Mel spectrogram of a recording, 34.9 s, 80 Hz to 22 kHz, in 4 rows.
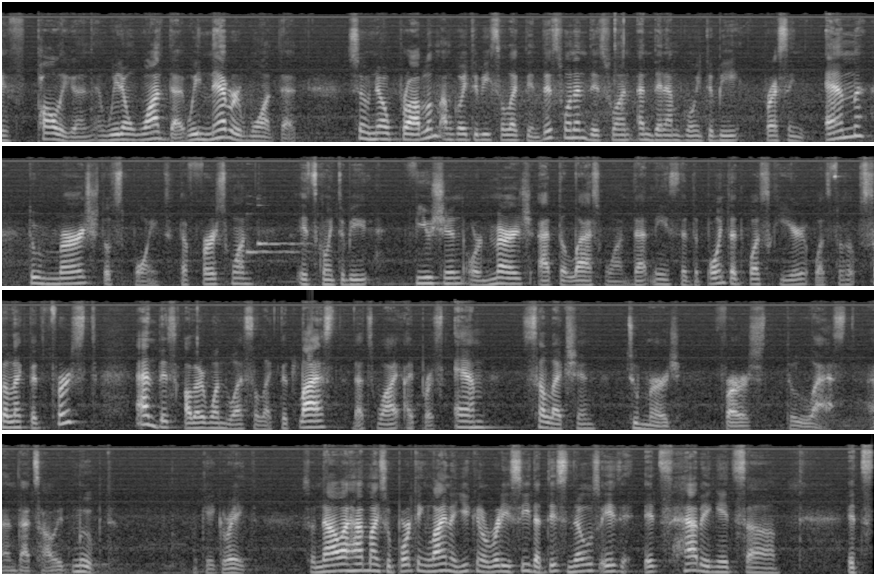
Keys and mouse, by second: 1.0 alt+a, 3.9 click, 6.3 m, 28.0 g, 29.7-34.8 alt+middle drag, 29.9 alt+a.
